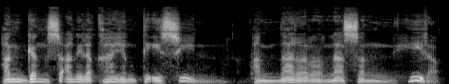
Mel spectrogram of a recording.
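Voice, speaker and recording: A man with a gravelly, husky voice reading dramatic scripted narration and credits as an announcer. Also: deep voice, lively intonation, slow, fairly bright tone.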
